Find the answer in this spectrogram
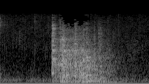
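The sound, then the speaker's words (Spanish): A boiling pot is pulled off a coal-fed kitchen stove with a cloth. A sudden hissing, sizzling rush starts sharply, then slowly fades into a low steady background. “Hay un cazo hirviendo. Coge un paño y retira el cazo del fuego.”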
